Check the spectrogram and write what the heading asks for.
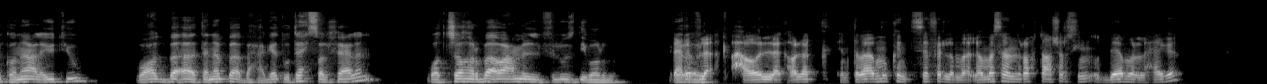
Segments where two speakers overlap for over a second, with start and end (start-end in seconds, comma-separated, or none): none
